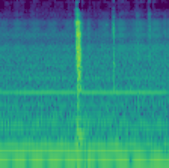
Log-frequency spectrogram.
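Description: A sharp metal clunk rings out close by.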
